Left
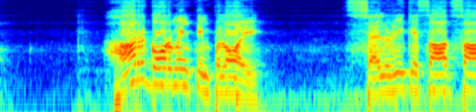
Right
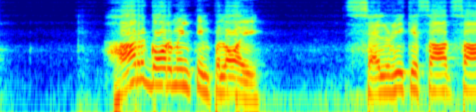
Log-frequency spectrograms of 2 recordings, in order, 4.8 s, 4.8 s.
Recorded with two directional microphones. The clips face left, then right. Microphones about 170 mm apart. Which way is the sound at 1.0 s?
15° right (ahead or behind).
